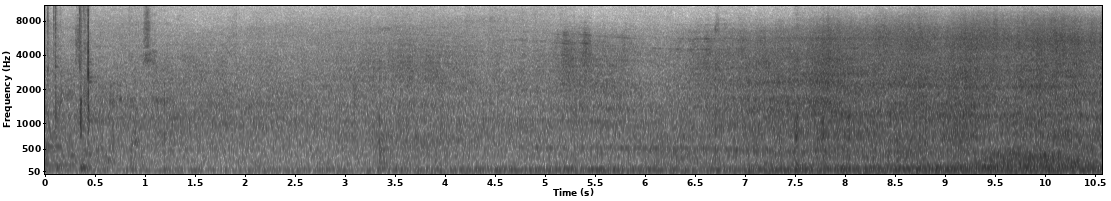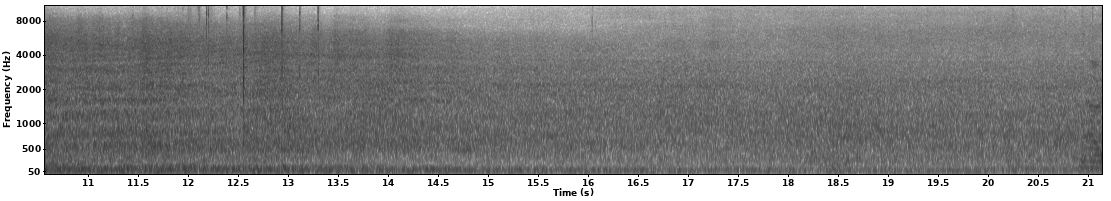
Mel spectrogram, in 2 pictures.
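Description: A passenger airliner arrives on runway 27R at London Heathrow, its engine roar swelling broadly to a peak near the middle and fading again, heard from a distance over steady outdoor background noise.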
